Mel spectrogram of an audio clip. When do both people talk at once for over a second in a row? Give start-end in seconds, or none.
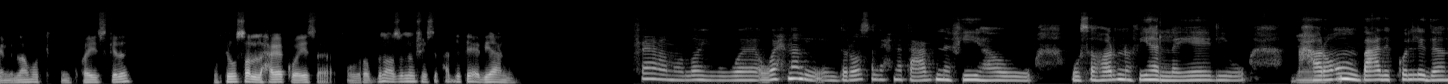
none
